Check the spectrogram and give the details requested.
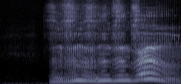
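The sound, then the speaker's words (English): A man's voice imitates a revving car engine, a loud, buzzing 'vroom' about one and a half seconds long, its pitch wavering and then swelling upward near the end. “We're talking about cars, guys, because I was making a little vroom vroom sound.”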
